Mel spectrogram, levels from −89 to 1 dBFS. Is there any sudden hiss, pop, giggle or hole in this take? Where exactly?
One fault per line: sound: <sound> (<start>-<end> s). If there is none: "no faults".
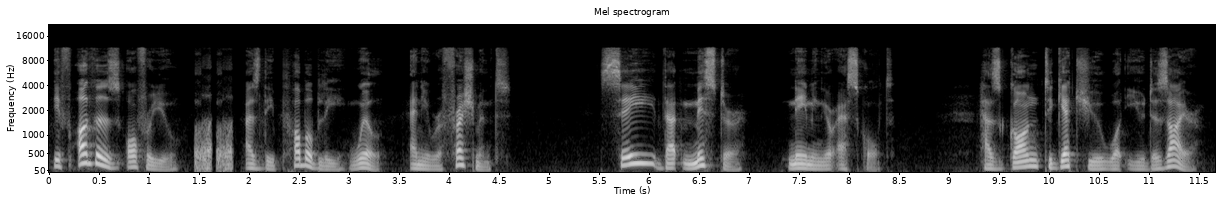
sound: laugh (1.5-1.9 s)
